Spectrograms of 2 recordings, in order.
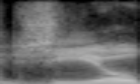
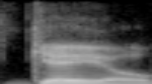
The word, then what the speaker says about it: GEO: I say Geo, but my wife corrects me. She always says it's Geo because it's how you say it in Japanese.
